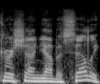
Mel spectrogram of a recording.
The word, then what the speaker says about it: Gershon Yabusele: But I pronounced Gershon Yabusele correct.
